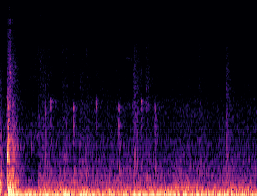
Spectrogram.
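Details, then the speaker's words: Large van being built out, while driving: heavy deep rumble, droning road roar, loud low boom and rattles in the rear cargo area, about twice as loud since the build work done the day before; source not yet found. "It's like twice as noisy back there since we did the work yesterday. And I don't know why."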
